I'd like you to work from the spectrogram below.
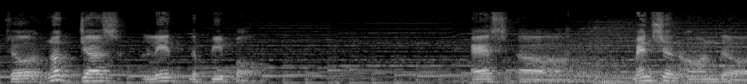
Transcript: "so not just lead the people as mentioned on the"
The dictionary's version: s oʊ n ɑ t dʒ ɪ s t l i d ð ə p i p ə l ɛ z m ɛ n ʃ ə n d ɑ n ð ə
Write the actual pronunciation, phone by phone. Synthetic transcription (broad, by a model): s oʊ n ɑ t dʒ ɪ s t l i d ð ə p i p ə l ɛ s m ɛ n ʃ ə n ɑ n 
